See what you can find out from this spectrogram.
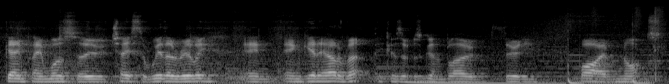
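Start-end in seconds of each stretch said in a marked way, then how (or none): none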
